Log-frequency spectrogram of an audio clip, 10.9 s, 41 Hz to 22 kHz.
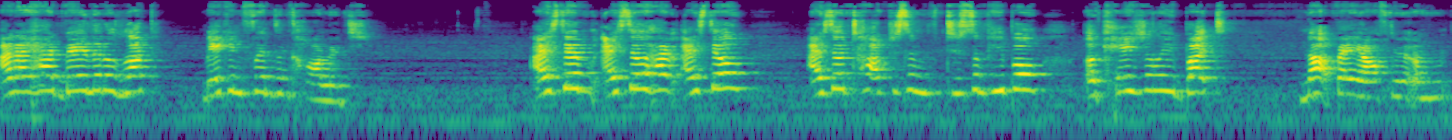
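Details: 24-year-old woman with apraxia of speech, a speech disability making sound articulation challenging, which she says worsens with new people or under pressure; speaking unscripted; apraxia of speech.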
